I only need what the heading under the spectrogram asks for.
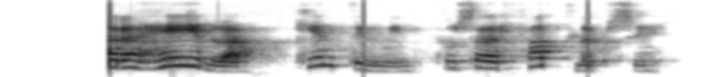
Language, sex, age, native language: Icelandic, female, 13, Icelandic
